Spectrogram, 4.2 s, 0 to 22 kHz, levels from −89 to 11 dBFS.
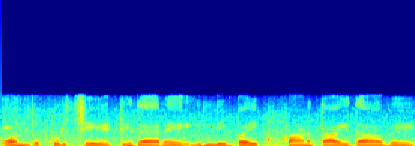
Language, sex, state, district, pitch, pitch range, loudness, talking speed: Kannada, female, Karnataka, Koppal, 215 Hz, 200-225 Hz, -15 LUFS, 85 wpm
